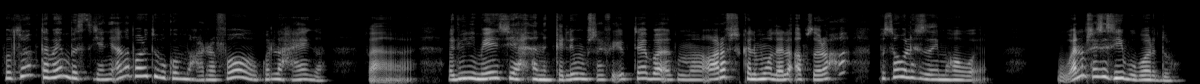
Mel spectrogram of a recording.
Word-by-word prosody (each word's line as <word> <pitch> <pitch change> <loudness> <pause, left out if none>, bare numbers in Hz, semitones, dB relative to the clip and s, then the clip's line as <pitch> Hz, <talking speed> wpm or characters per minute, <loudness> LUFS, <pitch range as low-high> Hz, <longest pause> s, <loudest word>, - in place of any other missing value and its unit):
فقُلت 285 +3 -5
لهم 420 +3 -1
"تمام 330 +3 +2
بس 280 -2 -3
يعني 235 +3 -2
أنا 395 +7 -1
برضه 390 -2 +1
باكون 275 -4 -1
معرّفاه 230 +6 -1
كُل 235 +2 -2
حاجة،" 215 -5 -5 0.3
فقالوا 225 +4 -5
لي: 280 - +5
"ماشي 275 +1 +3
إحنا 240 +1 +1
هنكلّمه" 215 +4 +1
مش 245 -2 -3
عارفة 220 0 -6
إيه 230 - -5
وبتاع 270 +3 -3
بقت 235 -3 0
ما 210 -1 -3
أعرفش 335 +10 +1
كلّموه 250 0 +4
والّا 215 -4 +2
لأ 235 +1 0
بصراحة 240 - -2 0.4
بس 275 +3 -7
هو 345 0 +3
لسه 310 -4 -1
زي 225 -2 0
ما 215 -1 +2
هو، 195 -2 -5 0.7
وأنا - - +1
مش 390 -3 -5
عايزة 360 0 +3
أسيبه 290 -8 +4
برضه. 180 -5 -2
245 Hz, 190 wpm, -23 LUFS, 215-285 Hz, 0.7 s, لي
